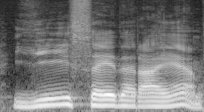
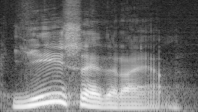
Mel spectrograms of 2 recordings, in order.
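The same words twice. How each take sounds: First: Said in the usual way. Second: Pointed emphasis on YE; stress on YE. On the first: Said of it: "it reads". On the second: Shown as a demonstration. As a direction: punch the word YE hard. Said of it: "So she added the inflection".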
